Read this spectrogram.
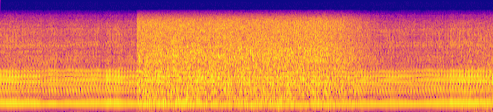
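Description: Water splashes as a car drives through it.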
